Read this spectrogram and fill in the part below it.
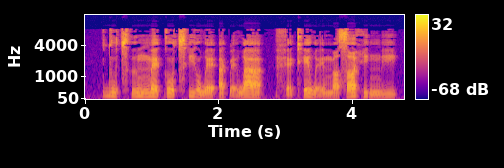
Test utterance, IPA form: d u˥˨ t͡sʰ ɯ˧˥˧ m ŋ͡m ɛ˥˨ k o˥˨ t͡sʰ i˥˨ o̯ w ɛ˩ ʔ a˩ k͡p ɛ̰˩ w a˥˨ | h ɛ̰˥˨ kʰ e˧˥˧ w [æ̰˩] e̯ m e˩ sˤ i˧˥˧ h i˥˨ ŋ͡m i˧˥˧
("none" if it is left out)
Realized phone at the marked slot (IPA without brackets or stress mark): ɛ̰˩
